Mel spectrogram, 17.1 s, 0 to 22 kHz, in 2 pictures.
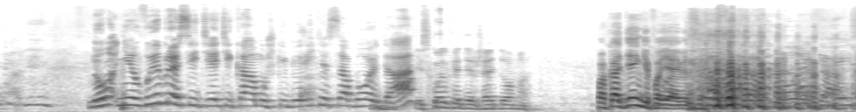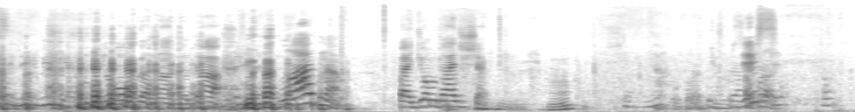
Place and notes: Riezupe sand cave excursion
Excusion in Riezupe quartz sand caves. 11 meters under ground.
Latvija, 12 July 2021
